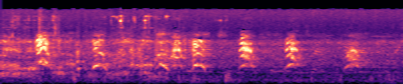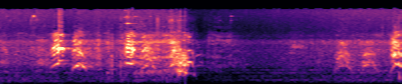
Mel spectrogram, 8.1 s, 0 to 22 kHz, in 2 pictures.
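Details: Zora and Austen, two Great Danes romping at White Oak dog park in Encino, California, March 2014. Quick, yappy barks in steady succession give way to near silence, then a couple of final barks.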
